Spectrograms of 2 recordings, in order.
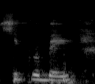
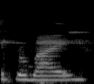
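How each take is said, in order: First: The last syllable sounds like 'bay'. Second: The last syllable sounds like 'bye'. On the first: This is how Filipinos read it. "Ciprobay is muna siya ang basa sa mga Pilipino" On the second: This is the original British-style pronunciation. "originally, that is pronounced as Ciprobay"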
